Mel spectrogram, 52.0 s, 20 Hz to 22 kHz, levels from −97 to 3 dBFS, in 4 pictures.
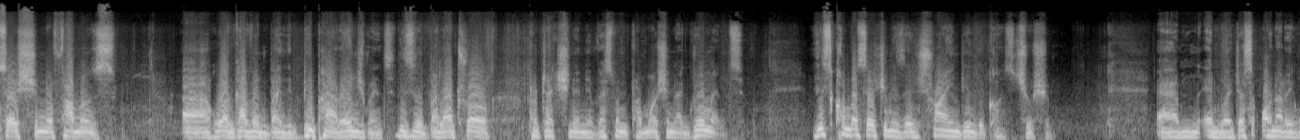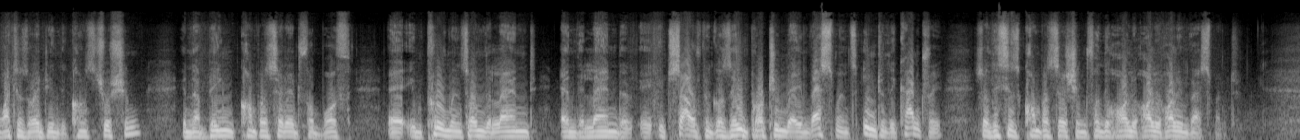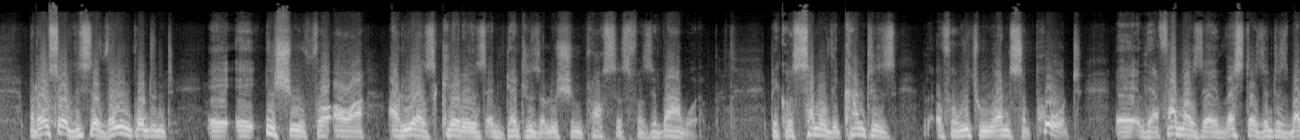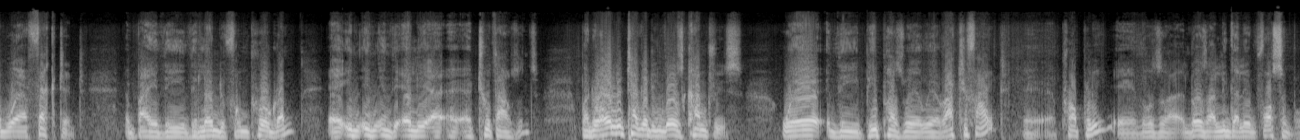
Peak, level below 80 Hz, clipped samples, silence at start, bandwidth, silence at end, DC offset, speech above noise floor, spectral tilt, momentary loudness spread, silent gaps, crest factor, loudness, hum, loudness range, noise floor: -10 dBFS; -42 dBFS; under 0.1%; 0 s; 16.5 kHz; 0 s; 0.4%; 25 dB; -5.5 dB/octave; 10 LU; none; 10 dB; -21 LUFS; none; 3 LU; -46 dBFS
